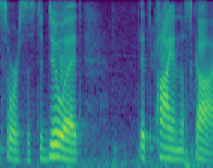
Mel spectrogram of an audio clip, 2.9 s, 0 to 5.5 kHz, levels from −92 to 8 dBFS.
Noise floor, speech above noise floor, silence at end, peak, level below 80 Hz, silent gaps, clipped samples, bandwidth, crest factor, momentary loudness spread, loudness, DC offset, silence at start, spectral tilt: -42 dBFS; 28 dB; 0 s; -2 dBFS; -42 dBFS; none; under 0.1%; 5.4 kHz; 14 dB; 16 LU; -15 LUFS; under 0.1%; 0 s; -6.5 dB/octave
